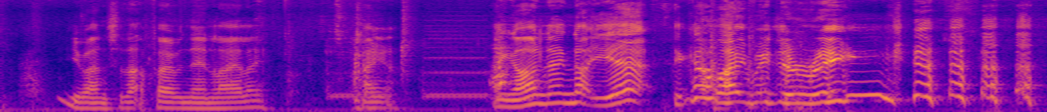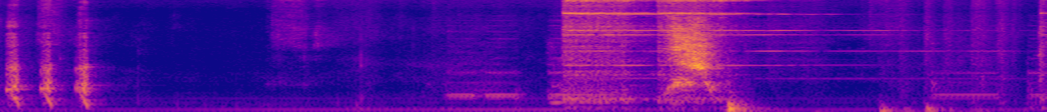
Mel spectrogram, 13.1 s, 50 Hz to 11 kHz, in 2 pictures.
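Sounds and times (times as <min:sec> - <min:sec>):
telephone ring-back burr: 0:02.0 - 0:03.3, 0:09.3 - 0:13.0
telephone ringing high tones: 0:02.0 - 0:03.3, 0:09.3 - 0:13.0.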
